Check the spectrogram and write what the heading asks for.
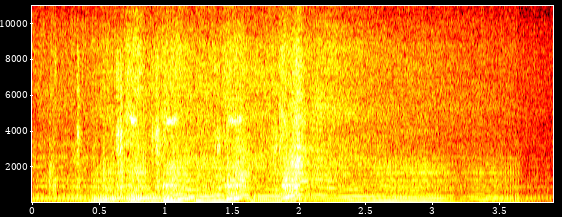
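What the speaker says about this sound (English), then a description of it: "you hit the button. And then it runs. It's push button start, Ryan." A Rolls-Royce limousine engine, started by push button, idles loudly and roughly nearby with a worn muffler, a couple of revs rising and falling over the low throttled rumble.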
